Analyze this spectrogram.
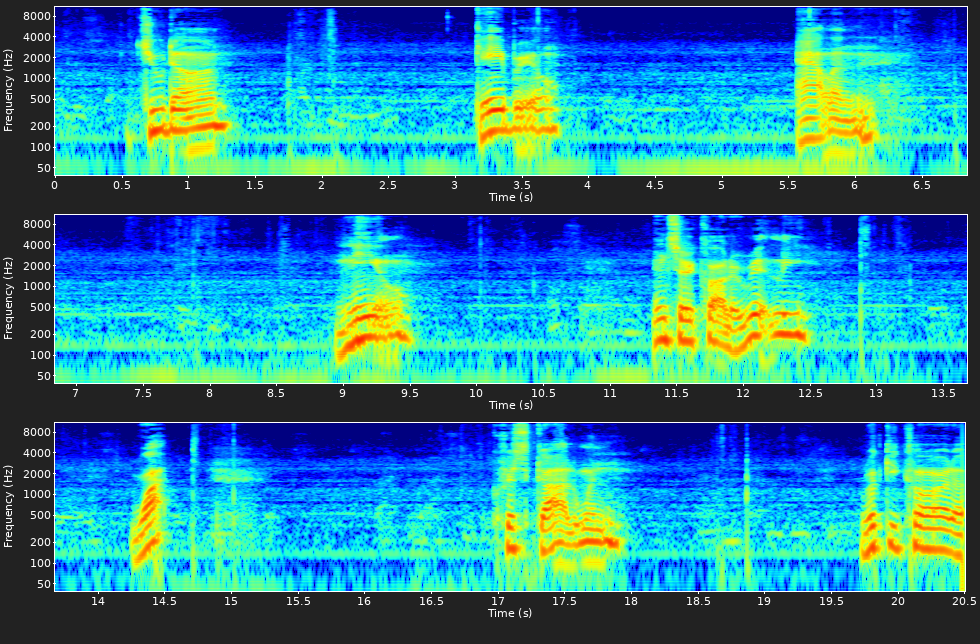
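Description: Trading cards softly slide and rustle in a hand.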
